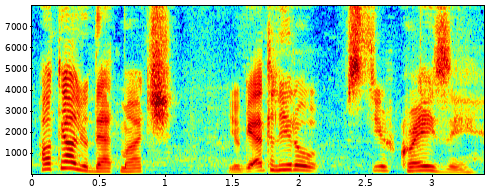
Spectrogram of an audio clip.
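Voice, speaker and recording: Offbeat fallen angel space trader played by a man for audio roleplay: high, very lively pitch, eager, rambling, playful. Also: moderate pace, slight background noise. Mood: wistful. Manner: rambling, playful, pleading, casual slangy talk. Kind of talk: audio roleplay monologue addressed to the listener.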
